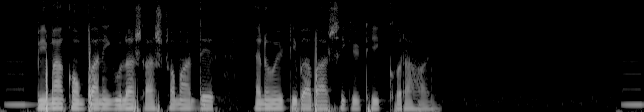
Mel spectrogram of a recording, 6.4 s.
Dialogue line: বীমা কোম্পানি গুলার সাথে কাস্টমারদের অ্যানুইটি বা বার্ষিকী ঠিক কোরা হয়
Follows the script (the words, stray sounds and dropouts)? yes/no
no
